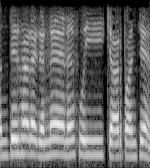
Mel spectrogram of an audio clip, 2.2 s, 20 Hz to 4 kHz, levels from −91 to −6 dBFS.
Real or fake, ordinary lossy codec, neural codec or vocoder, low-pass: real; AAC, 16 kbps; none; 3.6 kHz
